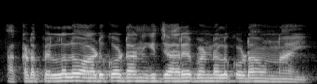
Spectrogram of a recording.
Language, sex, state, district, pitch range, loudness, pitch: Telugu, male, Telangana, Hyderabad, 145-155 Hz, -13 LUFS, 150 Hz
